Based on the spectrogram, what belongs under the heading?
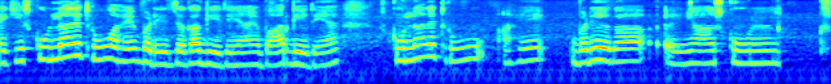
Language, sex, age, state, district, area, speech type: Dogri, female, 18-30, Jammu and Kashmir, Samba, rural, spontaneous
